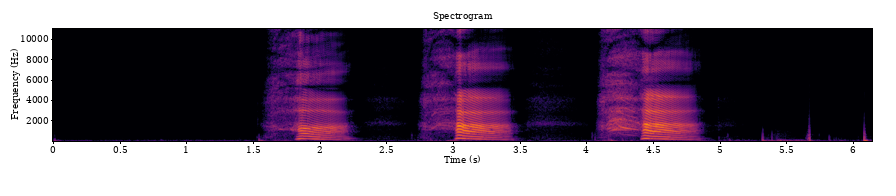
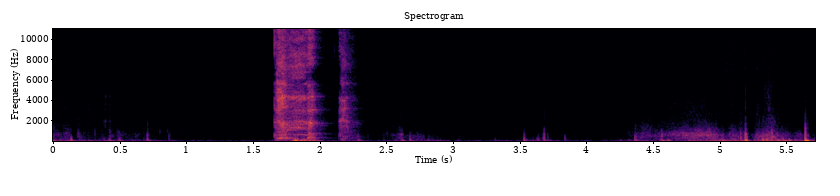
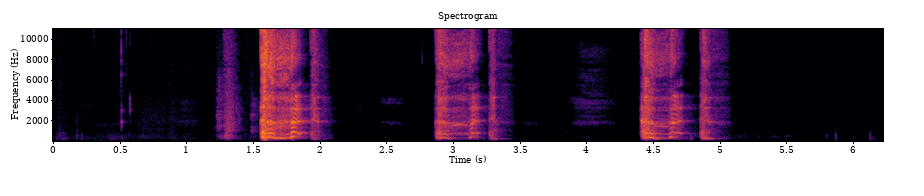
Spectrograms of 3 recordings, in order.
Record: exhalation_length: 6.1 s
exhalation_amplitude: 26779
exhalation_signal_mean_std_ratio: 0.33
cough_length: 5.7 s
cough_amplitude: 7801
cough_signal_mean_std_ratio: 0.31
three_cough_length: 6.2 s
three_cough_amplitude: 32768
three_cough_signal_mean_std_ratio: 0.27
survey_phase: alpha (2021-03-01 to 2021-08-12)
age: 18-44
gender: Female
wearing_mask: 'No'
symptom_none: true
smoker_status: Never smoked
respiratory_condition_asthma: false
respiratory_condition_other: false
recruitment_source: REACT
submission_delay: 1 day
covid_test_result: Negative
covid_test_method: RT-qPCR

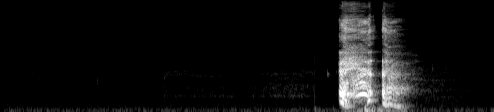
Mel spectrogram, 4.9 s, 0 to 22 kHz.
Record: cough_length: 4.9 s
cough_amplitude: 28269
cough_signal_mean_std_ratio: 0.22
survey_phase: beta (2021-08-13 to 2022-03-07)
age: 18-44
gender: Male
wearing_mask: 'No'
symptom_none: true
smoker_status: Never smoked
respiratory_condition_asthma: false
respiratory_condition_other: false
recruitment_source: REACT
submission_delay: 0 days
covid_test_result: Negative
covid_test_method: RT-qPCR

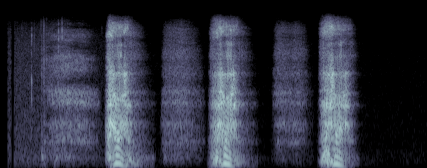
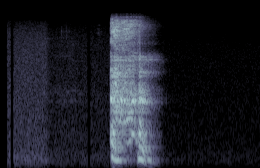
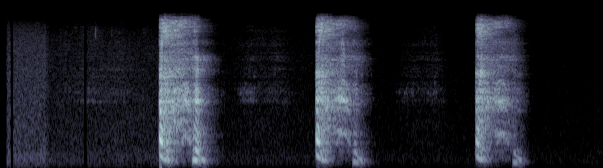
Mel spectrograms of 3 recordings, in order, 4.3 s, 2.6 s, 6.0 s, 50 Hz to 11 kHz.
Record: exhalation_length: 4.3 s
exhalation_amplitude: 30760
exhalation_signal_mean_std_ratio: 0.39
cough_length: 2.6 s
cough_amplitude: 31382
cough_signal_mean_std_ratio: 0.32
three_cough_length: 6.0 s
three_cough_amplitude: 29420
three_cough_signal_mean_std_ratio: 0.32
survey_phase: alpha (2021-03-01 to 2021-08-12)
age: 45-64
gender: Male
wearing_mask: 'No'
symptom_none: true
smoker_status: Ex-smoker
respiratory_condition_asthma: false
respiratory_condition_other: false
recruitment_source: REACT
submission_delay: 5 days
covid_test_result: Negative
covid_test_method: RT-qPCR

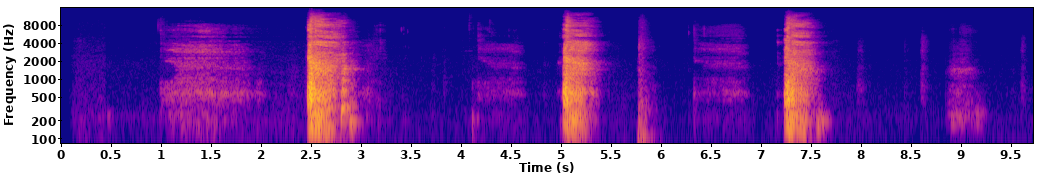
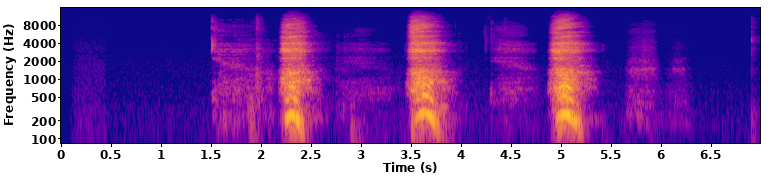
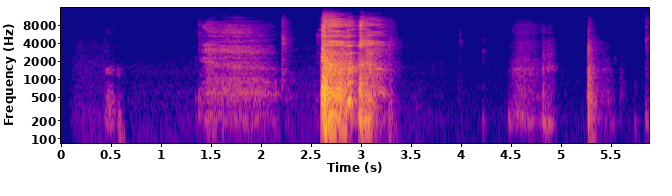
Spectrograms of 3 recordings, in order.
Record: three_cough_length: 9.7 s
three_cough_amplitude: 29615
three_cough_signal_mean_std_ratio: 0.22
exhalation_length: 7.0 s
exhalation_amplitude: 16473
exhalation_signal_mean_std_ratio: 0.28
cough_length: 5.9 s
cough_amplitude: 27257
cough_signal_mean_std_ratio: 0.22
survey_phase: beta (2021-08-13 to 2022-03-07)
age: 45-64
gender: Female
wearing_mask: 'No'
symptom_none: true
smoker_status: Never smoked
respiratory_condition_asthma: false
respiratory_condition_other: false
recruitment_source: REACT
submission_delay: 3 days
covid_test_result: Negative
covid_test_method: RT-qPCR
influenza_a_test_result: Unknown/Void
influenza_b_test_result: Unknown/Void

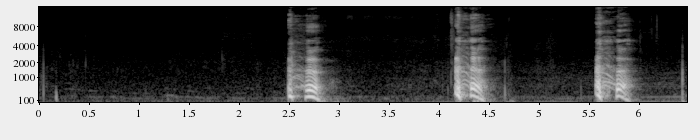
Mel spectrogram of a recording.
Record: three_cough_length: 6.5 s
three_cough_amplitude: 6553
three_cough_signal_mean_std_ratio: 0.27
survey_phase: alpha (2021-03-01 to 2021-08-12)
age: 45-64
gender: Male
wearing_mask: 'No'
symptom_none: true
smoker_status: Never smoked
respiratory_condition_asthma: false
respiratory_condition_other: false
recruitment_source: REACT
submission_delay: 2 days
covid_test_result: Negative
covid_test_method: RT-qPCR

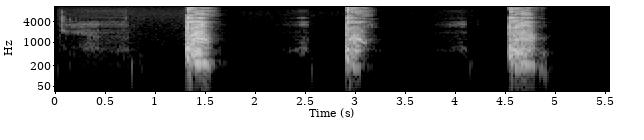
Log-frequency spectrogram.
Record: three_cough_length: 5.5 s
three_cough_amplitude: 28715
three_cough_signal_mean_std_ratio: 0.26
survey_phase: beta (2021-08-13 to 2022-03-07)
age: 65+
gender: Female
wearing_mask: 'No'
symptom_headache: true
smoker_status: Ex-smoker
respiratory_condition_asthma: false
respiratory_condition_other: false
recruitment_source: REACT
submission_delay: 1 day
covid_test_result: Negative
covid_test_method: RT-qPCR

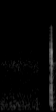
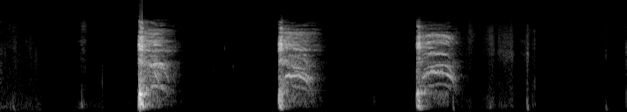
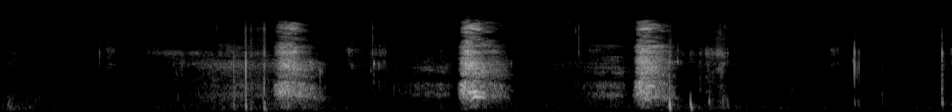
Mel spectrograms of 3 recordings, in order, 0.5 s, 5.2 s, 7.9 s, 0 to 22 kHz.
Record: cough_length: 0.5 s
cough_amplitude: 5533
cough_signal_mean_std_ratio: 0.19
three_cough_length: 5.2 s
three_cough_amplitude: 29204
three_cough_signal_mean_std_ratio: 0.26
exhalation_length: 7.9 s
exhalation_amplitude: 8173
exhalation_signal_mean_std_ratio: 0.3
survey_phase: beta (2021-08-13 to 2022-03-07)
age: 65+
gender: Female
wearing_mask: 'No'
symptom_none: true
smoker_status: Never smoked
respiratory_condition_asthma: false
respiratory_condition_other: false
recruitment_source: REACT
submission_delay: 2 days
covid_test_result: Negative
covid_test_method: RT-qPCR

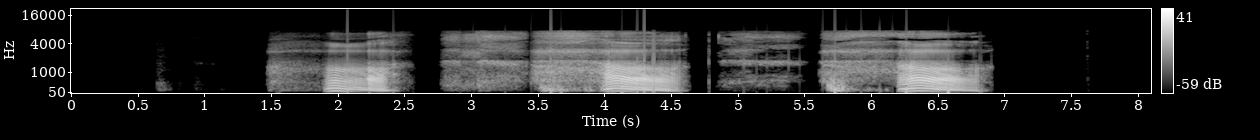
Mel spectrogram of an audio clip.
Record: exhalation_length: 8.1 s
exhalation_amplitude: 30725
exhalation_signal_mean_std_ratio: 0.36
survey_phase: beta (2021-08-13 to 2022-03-07)
age: 65+
gender: Male
wearing_mask: 'No'
symptom_none: true
smoker_status: Ex-smoker
respiratory_condition_asthma: false
respiratory_condition_other: false
recruitment_source: REACT
submission_delay: 3 days
covid_test_result: Negative
covid_test_method: RT-qPCR
influenza_a_test_result: Negative
influenza_b_test_result: Negative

